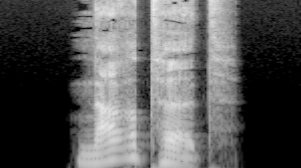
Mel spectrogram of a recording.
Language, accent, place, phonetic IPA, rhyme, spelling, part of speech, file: German, Germany, Berlin, [ˈnaʁtət], -aʁtət, narrtet, verb, De-narrtet.ogg
- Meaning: inflection of narren: 1. second-person plural preterite 2. second-person plural subjunctive II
